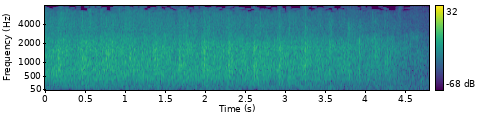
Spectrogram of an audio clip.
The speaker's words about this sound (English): We're now debt-free. Praise the Lord. Right there. Go ahead and give God a clap offering on that one.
